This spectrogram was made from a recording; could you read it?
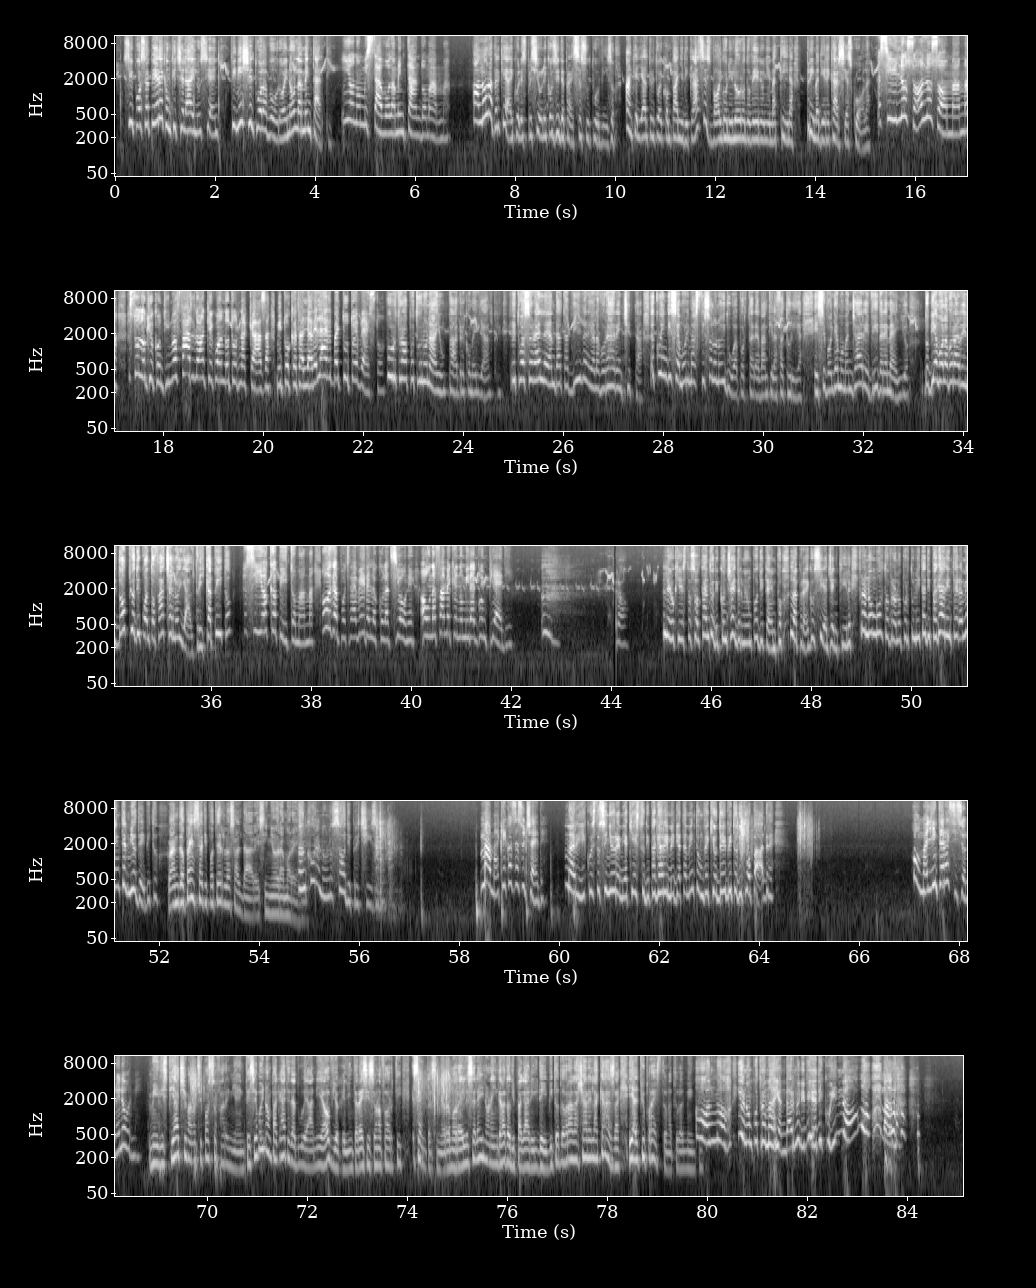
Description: nel cartone animato "Sui monti con Annette", in cui doppia la signora Morel.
